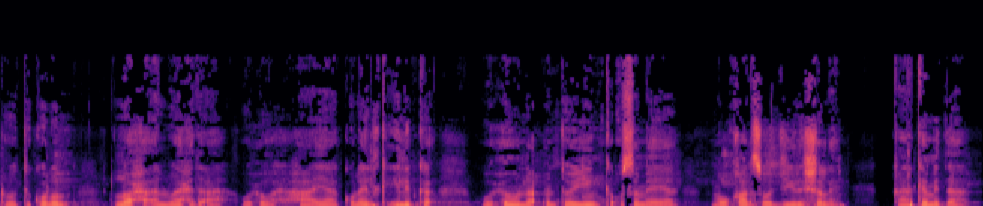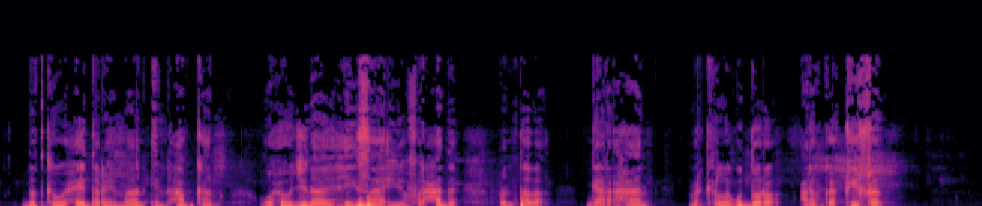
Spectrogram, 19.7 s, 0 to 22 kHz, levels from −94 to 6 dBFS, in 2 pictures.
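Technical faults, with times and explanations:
0.82 s, 10.78 s and 16.78 s: overlap between stream segments. Overlapping segment timestamps remove 8 to 16 ms of speech. The waveform jumps, heard as tiny skips.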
